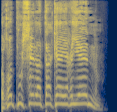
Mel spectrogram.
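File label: French Speech Quick Commands Enemy Planes; World Of Warships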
